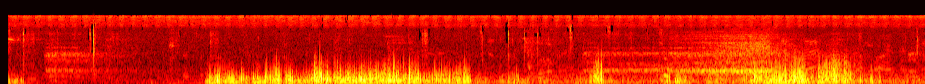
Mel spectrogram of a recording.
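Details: Howler monkeys roaring in the early morning in the Tikal jungle, heard from atop a Mayan temple; deep rolling, grinding roars swell from the second second onward, with other jungle sounds and faint higher calls behind.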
